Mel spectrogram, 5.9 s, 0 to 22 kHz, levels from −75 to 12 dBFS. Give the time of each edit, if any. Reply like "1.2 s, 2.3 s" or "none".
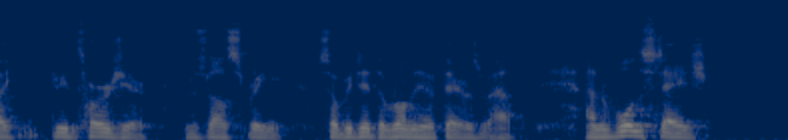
none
